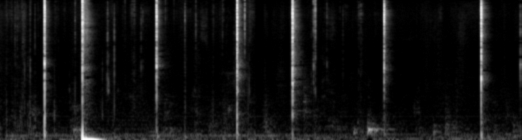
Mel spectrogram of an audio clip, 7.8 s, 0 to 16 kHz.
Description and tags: mySounds EBG Gonçalo2
Sounds from objects that are beloved to the participant pupils at the Escola Basica of Gualtar, Portugal. The source of the sounds has to be guessed.
mySounds, Escola-Basica-Gualtar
